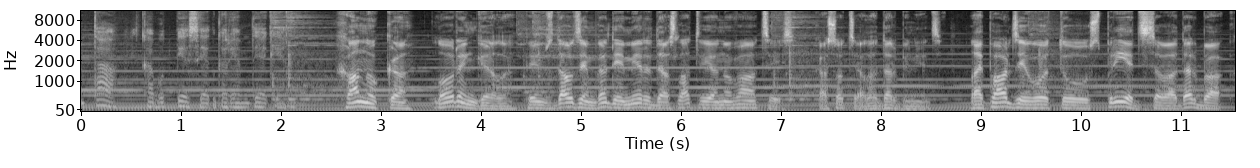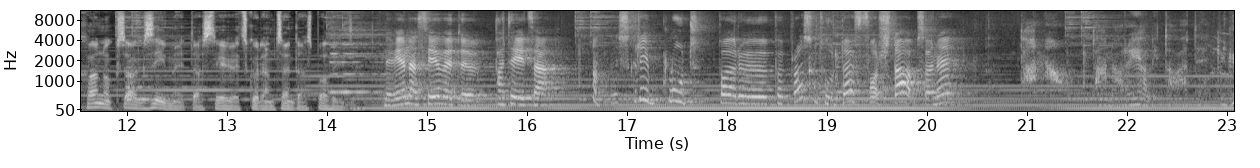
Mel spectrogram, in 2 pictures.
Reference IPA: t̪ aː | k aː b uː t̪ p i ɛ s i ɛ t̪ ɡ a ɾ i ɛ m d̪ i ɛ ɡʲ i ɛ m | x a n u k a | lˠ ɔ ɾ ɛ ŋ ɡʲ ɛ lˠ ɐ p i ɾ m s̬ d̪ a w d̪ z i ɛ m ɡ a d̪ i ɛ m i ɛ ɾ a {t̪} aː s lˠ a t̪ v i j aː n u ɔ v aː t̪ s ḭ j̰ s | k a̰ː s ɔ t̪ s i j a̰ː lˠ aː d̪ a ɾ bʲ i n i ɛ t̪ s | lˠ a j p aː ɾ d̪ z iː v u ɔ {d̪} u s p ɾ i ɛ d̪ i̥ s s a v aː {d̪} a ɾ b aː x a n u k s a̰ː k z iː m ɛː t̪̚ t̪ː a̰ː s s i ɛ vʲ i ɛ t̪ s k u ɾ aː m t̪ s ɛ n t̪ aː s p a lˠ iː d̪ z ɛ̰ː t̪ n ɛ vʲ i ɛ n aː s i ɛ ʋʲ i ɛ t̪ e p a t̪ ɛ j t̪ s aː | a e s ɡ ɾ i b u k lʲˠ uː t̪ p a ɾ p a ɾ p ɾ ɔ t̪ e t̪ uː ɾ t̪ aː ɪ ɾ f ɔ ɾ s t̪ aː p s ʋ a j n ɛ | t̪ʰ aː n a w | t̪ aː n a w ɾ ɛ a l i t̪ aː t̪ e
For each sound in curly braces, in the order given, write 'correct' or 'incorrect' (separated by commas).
incorrect, incorrect, correct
